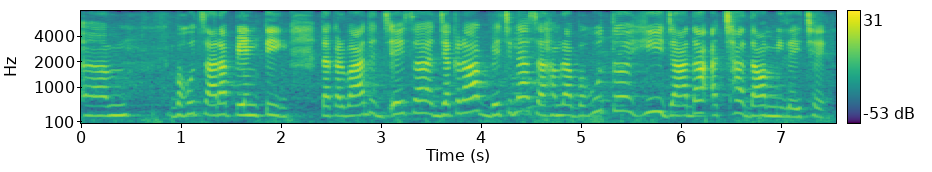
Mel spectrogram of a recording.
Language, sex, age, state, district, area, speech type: Maithili, female, 18-30, Bihar, Saharsa, rural, spontaneous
